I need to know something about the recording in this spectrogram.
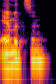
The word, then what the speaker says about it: Amundsen: Am I pronouncing that correctly, Stephen? Amundsen? Yes, that is correct.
